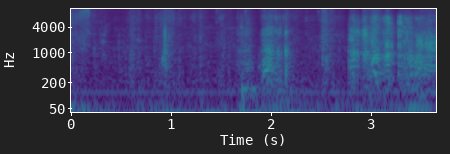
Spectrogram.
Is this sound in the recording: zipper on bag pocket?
yes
